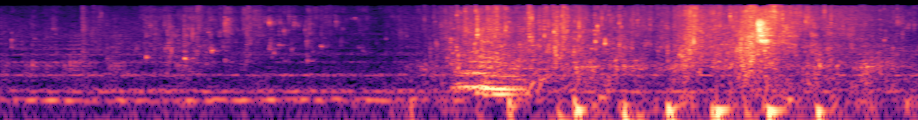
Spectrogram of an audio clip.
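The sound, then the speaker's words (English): A low steady hum gives way midway to a sudden swell of water, followed by irregular sloshing and splashing as a woman sinks down into a filled white enamel bathtub. “Letting go of her, she sinks down in the water.”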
